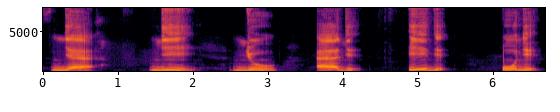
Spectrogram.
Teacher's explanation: ജീം ഉച്ചരിക്കുമ്പോൾ കാറ്റ് പുറത്തേക്ക് പോകാൻ പാടില്ല അങ്ങനെയാണ് ഈ ജീമിന്റെ ഒരു പ്രത്യേകത ശ്വാസതടസ്സം ഉണ്ടാകണം ജീം പുറത്തേക്ക് ജീമിന്റെ ജീം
